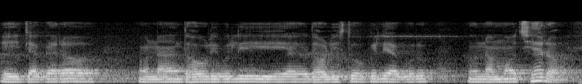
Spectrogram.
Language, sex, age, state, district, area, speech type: Odia, male, 18-30, Odisha, Puri, urban, spontaneous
